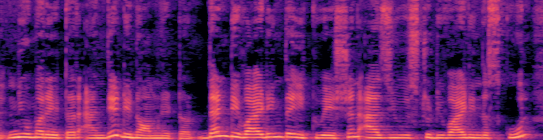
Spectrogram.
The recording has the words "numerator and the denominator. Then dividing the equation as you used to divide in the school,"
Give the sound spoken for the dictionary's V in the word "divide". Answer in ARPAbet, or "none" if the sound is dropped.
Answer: V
